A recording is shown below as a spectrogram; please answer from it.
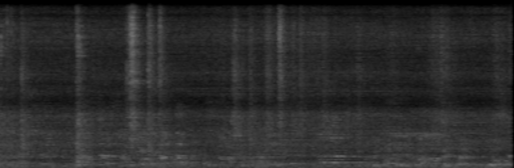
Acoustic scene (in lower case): cafe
